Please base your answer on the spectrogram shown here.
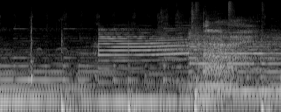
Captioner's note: groans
